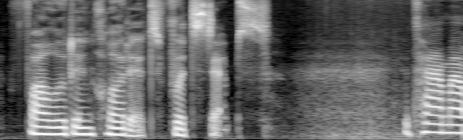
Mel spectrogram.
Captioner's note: soundbite of archived recording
